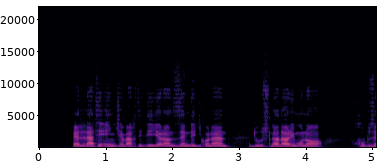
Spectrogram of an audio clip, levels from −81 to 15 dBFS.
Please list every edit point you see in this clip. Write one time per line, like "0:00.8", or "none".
0:02.4
0:03.2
